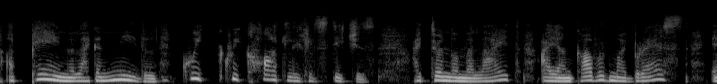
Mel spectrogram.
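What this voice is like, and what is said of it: Sicilian accent. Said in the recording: “she calls that a Sicilian accent?”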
